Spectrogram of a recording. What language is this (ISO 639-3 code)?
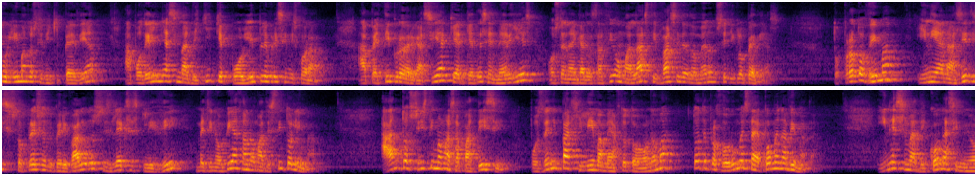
ell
